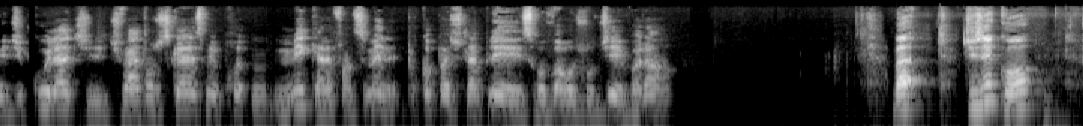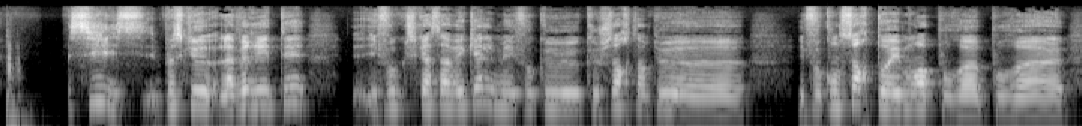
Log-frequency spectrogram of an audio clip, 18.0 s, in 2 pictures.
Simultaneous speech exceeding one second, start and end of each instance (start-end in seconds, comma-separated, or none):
none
